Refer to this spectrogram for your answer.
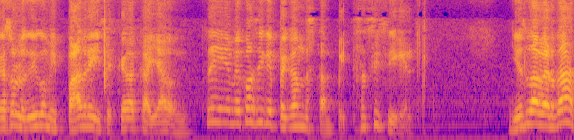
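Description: A man's high voice rushes along fairly quickly, its pitch swinging very widely. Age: 40s. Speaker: podcast host. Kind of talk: casual monologue.

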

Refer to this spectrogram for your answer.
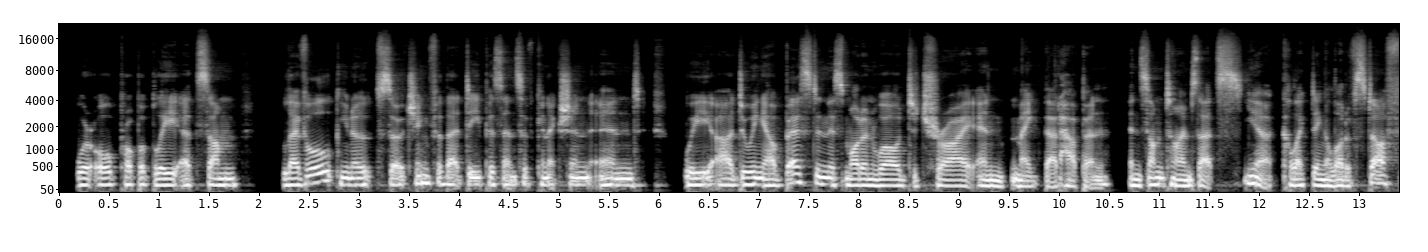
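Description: A man talks in a normal speaking voice at medium pitch and a moderate pace, with ordinary pitch variation. His loudness stays very even, and the sound is dry and close with no echo. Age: 40s. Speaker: podcast host and yoga teacher. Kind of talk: casual interview chat.

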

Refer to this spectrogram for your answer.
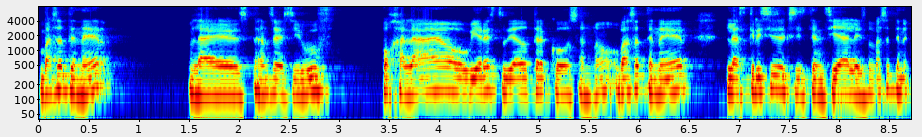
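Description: A man's medium-pitched, monotone, flat delivery at a moderate pace over a quiet background. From Guadalajara, Jalisco, Mexico. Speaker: filmmaker. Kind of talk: interview. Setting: video call. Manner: casual, slangy street speech.

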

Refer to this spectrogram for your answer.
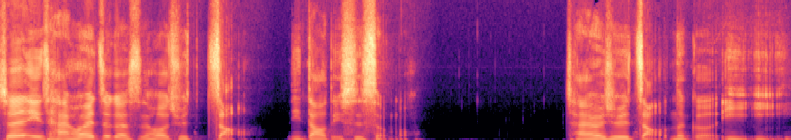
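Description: A woman's medium-pitched voice at a moderate pace, with ordinary pitch variation, big swings in loudness, and long, frequent pauses. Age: 20s. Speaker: clinical psychologist. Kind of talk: casual chat.

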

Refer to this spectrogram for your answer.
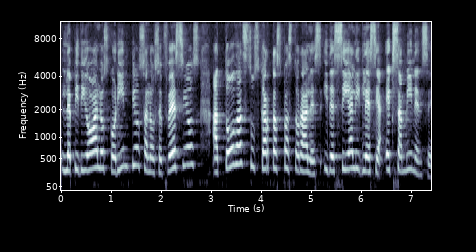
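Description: A woman's high-pitched voice with a northern Mexican accent. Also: ordinary pitch variation, moderate pace. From Mexico, Nuevo León. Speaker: preacher. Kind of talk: sermon.

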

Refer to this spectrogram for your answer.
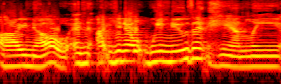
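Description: A woman with an American accent uses an unremarkable speaking voice, ordinary pitch variation and a moderate pace. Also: very clean recording, silent background. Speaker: podcast host, corporate people leader. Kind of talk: casual chat.

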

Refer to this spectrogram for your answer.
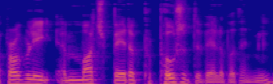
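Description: A man with a Danish accent talks at a medium pitch on a very clean recording with a silent background. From Denmark. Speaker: podcast host. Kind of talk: casual interview chat.

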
